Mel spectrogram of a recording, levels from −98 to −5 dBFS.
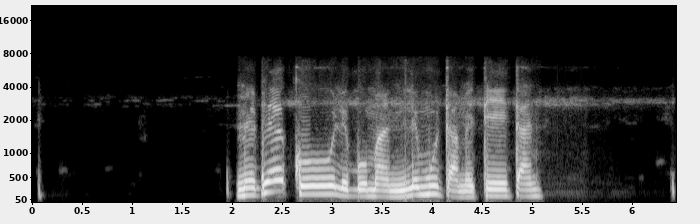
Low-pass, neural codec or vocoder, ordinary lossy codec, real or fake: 7.2 kHz; none; Opus, 16 kbps; real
